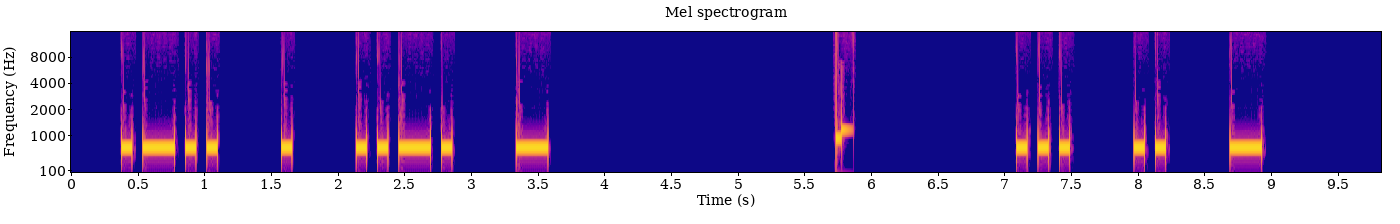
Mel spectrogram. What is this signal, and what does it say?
Morse code, heard as a keyed tone, about 15 wpm, spaced as for 11 wpm, 700 Hz. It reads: LEFT SIT
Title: 2x Character Spacing - Top 500 Words - 15wpm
